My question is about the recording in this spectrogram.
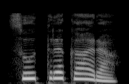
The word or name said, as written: ಸೂತ್ರಕಾರ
